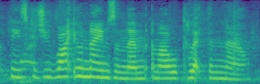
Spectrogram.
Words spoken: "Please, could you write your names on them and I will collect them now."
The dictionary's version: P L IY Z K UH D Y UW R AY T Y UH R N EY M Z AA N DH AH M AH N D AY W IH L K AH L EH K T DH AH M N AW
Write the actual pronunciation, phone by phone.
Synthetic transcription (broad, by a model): P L IY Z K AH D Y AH R AY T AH N EY M Z N DH AH M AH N AY W IH L K AH L EH K DH AH M N AW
